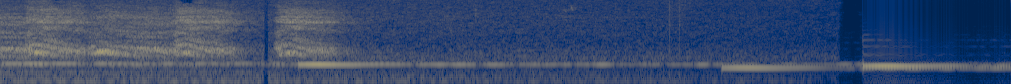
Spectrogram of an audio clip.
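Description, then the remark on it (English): In a cemetery in autumn, a crow gives three harsh, rasping caws in quick succession from some distance away, then falls silent while a steady, faint tonal hum carries on in the background. “First a sparrow, and then a cardinal, and finally a crow calling from the distance.”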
